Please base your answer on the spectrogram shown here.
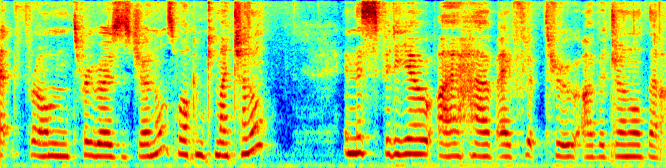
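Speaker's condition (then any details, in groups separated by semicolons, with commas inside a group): No condition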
